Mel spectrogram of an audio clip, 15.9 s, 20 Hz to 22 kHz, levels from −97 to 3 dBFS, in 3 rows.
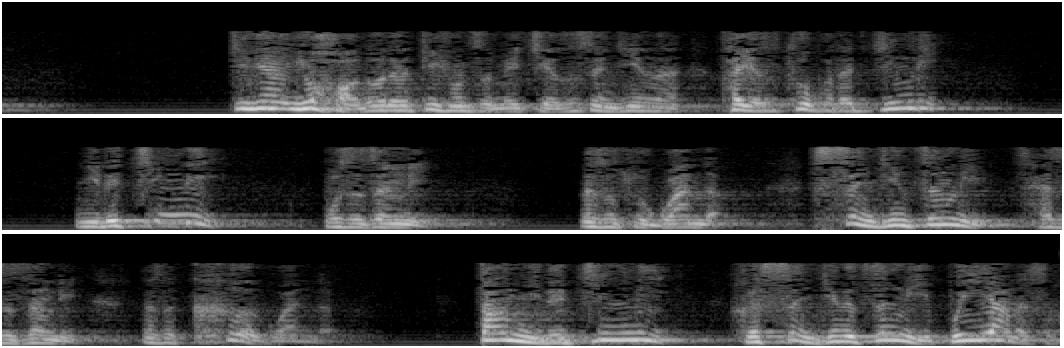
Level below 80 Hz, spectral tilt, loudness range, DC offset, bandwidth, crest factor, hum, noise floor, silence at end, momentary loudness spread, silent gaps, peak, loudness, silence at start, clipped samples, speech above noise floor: -72 dBFS; -7.5 dB/octave; 5 LU; under 0.1%; 7.8 kHz; 18 dB; none; -71 dBFS; 0 s; 16 LU; none; -10 dBFS; -27 LUFS; 1.15 s; under 0.1%; 45 dB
